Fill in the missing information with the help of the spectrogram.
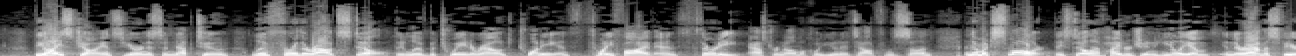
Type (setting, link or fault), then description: setting, large echoing room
